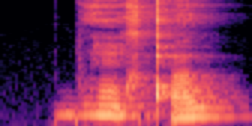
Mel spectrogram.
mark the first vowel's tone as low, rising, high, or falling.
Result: falling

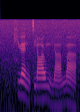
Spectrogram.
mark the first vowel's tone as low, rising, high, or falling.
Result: falling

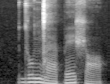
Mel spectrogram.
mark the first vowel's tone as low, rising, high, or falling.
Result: high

